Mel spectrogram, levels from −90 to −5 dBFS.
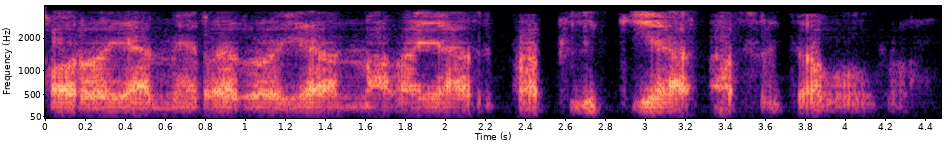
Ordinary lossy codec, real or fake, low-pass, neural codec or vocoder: MP3, 32 kbps; fake; 3.6 kHz; vocoder, 22.05 kHz, 80 mel bands, HiFi-GAN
